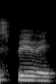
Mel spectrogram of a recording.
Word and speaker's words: Spirit: For God gives the Spirit. Spirit. Spirit. 스프. Sp. 스프. Sp. 된소리 발음해주세요. S 다음에 프. 스프.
